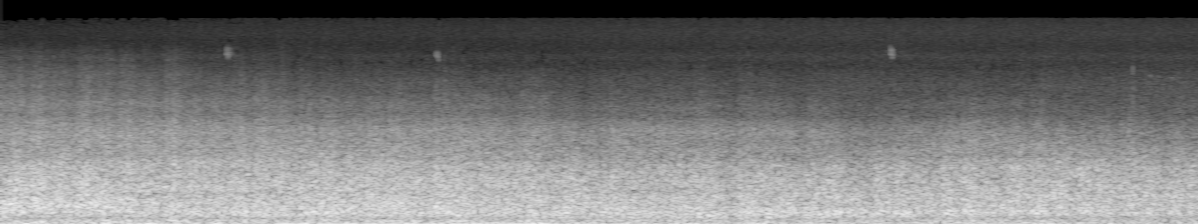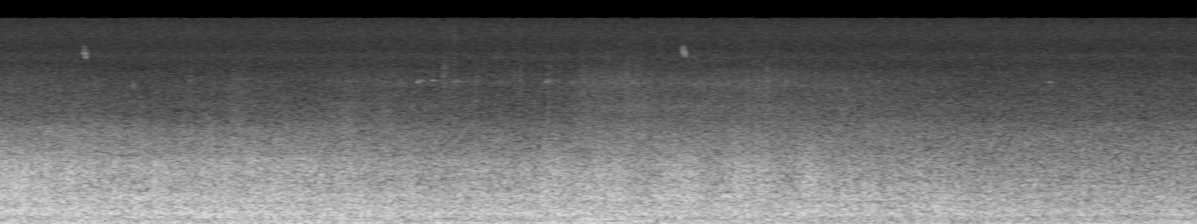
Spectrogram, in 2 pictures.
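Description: Train running along the line, a steady rumble that slowly fades away.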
